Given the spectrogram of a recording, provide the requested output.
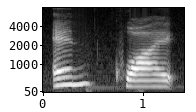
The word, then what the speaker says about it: inquire: talk about is inquire right how do we pronounce this it's enquire now usually a lot of people say inquire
